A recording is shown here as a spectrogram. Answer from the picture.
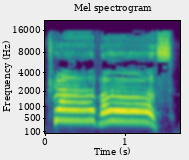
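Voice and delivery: high, loud yell drawn out; full-voiced yell. A narrator's reading. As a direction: bellow the name at the top of your voice. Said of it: "yelled Farmer Pickles at the top of his voice".

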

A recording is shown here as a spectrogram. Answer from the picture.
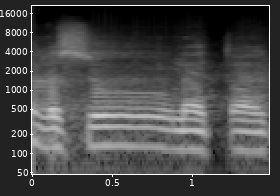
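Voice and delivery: low, soft and limp like a tired lecturer; lethargic voice. Acted. Preacher mocking a listless speaker, low and soft. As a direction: droop the words, no energy.

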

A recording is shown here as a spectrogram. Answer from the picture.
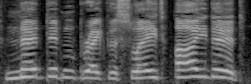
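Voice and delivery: high, urgent character voice; frantic high-pitched owning up; urgent confession. A narrator's reading. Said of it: "called Jack out of breath".

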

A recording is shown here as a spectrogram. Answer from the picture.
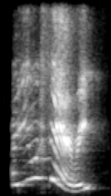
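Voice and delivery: high wondering question; curious boy. Acted. Tom asking the sprite if he is a fairy. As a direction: ask with wide-eyed curiosity.

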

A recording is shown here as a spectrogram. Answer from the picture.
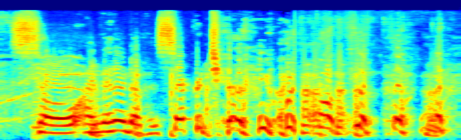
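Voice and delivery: laughing through the words; gentle laughing admission. Real, not acted. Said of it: "You said that so gently".

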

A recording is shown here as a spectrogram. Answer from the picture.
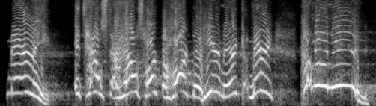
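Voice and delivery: very high, squealing character voice; overjoyed husband. Retold or imitated. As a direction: call out to the wife in comic excitement. Husband greets visitors, calling to wife.

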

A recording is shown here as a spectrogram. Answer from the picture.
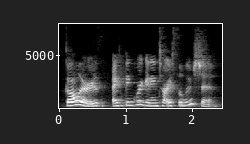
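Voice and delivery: normal talking voice

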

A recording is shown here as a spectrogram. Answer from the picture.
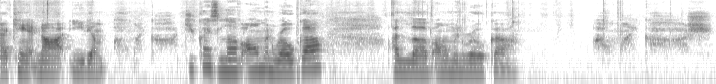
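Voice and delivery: hushed, guilty little confession; guilty whisper. Real, not acted. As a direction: whisper it like sneaking candy. Sneaking candy on camera.

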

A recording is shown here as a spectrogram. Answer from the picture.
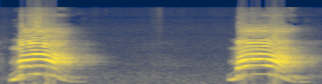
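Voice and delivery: loud high call across the house; drawn-out shouted Ma. Retold or imitated. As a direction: call for mom as if she's far off. Calling out to mother.

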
